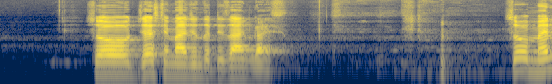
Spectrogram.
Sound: laughs

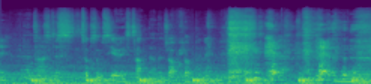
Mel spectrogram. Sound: laughs

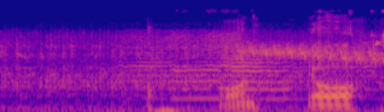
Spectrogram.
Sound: flies buzzing

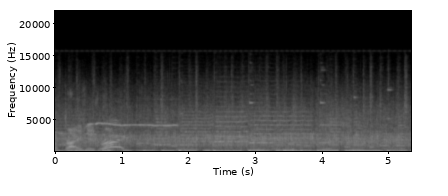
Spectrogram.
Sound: audience applauds

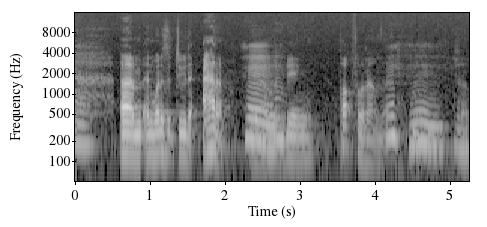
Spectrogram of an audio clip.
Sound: hmm

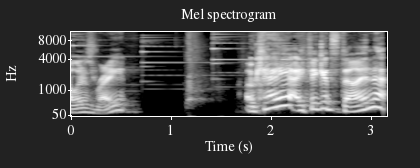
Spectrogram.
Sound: bells ringing gently

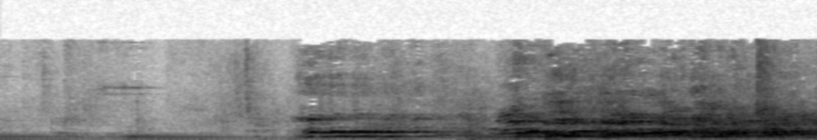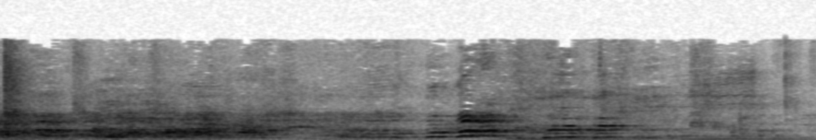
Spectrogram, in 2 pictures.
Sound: laughter

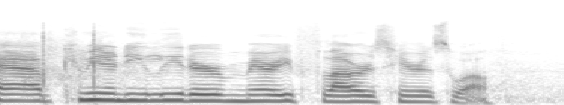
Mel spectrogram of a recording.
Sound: applause

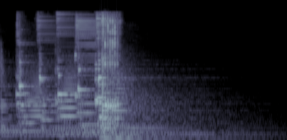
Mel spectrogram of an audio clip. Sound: snort

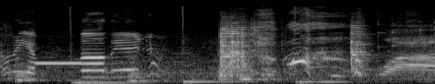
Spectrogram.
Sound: beep; bottles dropping

